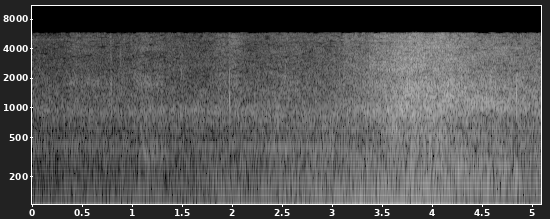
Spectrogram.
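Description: Steady road noise from traffic, with a vehicle approaching and swelling louder around the middle before easing off slightly, a broad rushing hum over a low engine rumble.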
